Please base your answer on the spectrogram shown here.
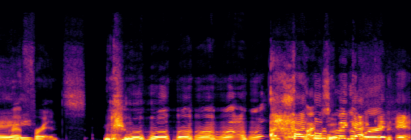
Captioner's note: Jinkx laughing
